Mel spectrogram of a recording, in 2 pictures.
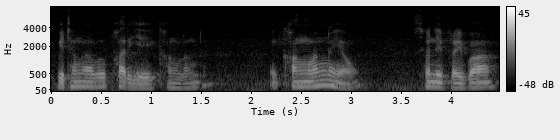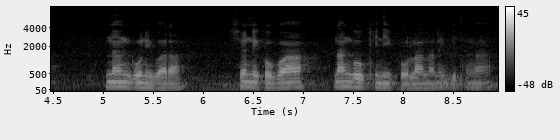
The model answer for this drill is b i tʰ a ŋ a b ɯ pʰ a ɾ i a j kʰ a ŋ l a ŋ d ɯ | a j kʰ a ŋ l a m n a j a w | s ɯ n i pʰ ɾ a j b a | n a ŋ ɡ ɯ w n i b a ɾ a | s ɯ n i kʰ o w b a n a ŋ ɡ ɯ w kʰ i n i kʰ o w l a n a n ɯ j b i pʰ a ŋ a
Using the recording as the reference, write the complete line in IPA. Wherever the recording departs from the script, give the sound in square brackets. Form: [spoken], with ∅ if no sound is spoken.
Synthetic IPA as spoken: b i tʰ a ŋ a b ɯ pʰ a ɾ i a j kʰ a ŋ l a ŋ d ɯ | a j kʰ a ŋ l a [ŋ] n a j a w | s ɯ n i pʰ ɾ a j b a | n a ŋ ɡ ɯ w n i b a ɾ a | s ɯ n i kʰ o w b a n a ŋ ɡ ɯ w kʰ i n i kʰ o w l a n a n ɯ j b i [tʰ] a ŋ a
